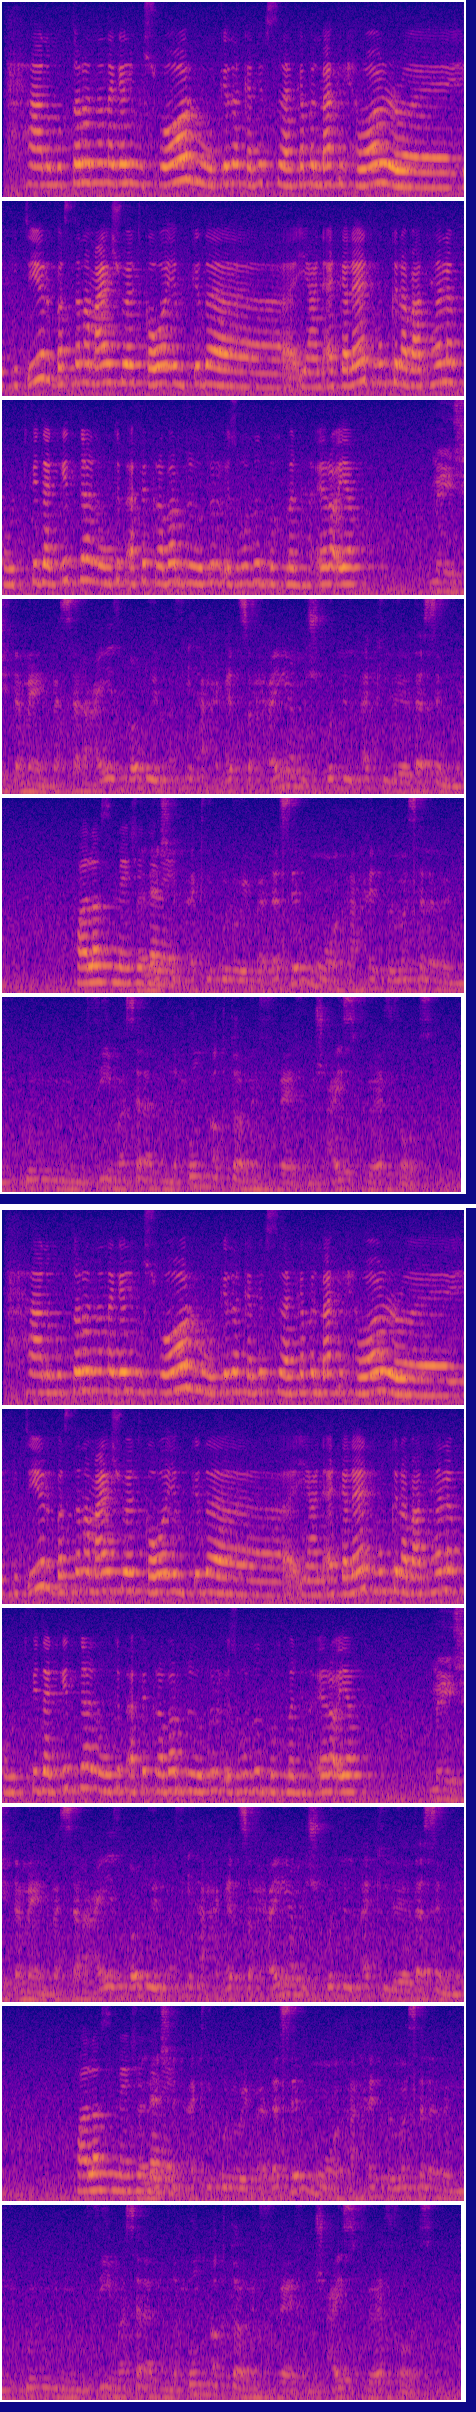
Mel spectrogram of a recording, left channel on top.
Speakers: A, on the left; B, in the centre.
A: انا مضطره ان انا جالي مشوار وكده كان نفسي اكمل معاك الحوار آه، كتير بس انا معايا شويه قوائم كده آه، يعني اكلات ممكن ابعتها لك وتفيدك جدا وتبقى فكره برضو طول الاسبوع تطبخ منها ايه رايك
B: ماشي تمام بس انا عايز برضو يبقى فيها حاجات صحية مش كل الاكل دسم يعني
A: خلاص ماشي
B: بلاش
A: تمام
B: الاكل كله يبقى دسم وهحب مثلا ان يكون فيه مثلا لحوم اكتر من فراخ مش عايز فراخ خالص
